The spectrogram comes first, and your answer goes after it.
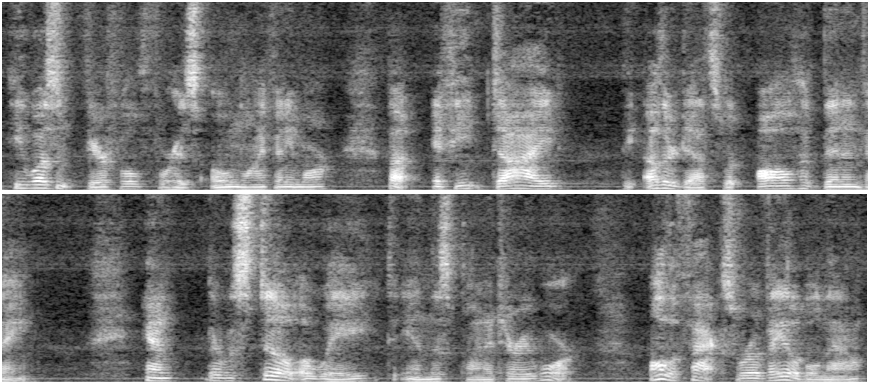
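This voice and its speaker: Low-voiced man reading science fiction. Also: animated, moderate pace, mellow, slight background noise, poor audio. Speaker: audiobook reader. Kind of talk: narrating a science fiction novel.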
